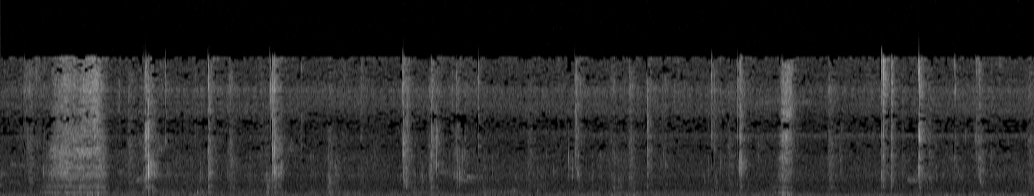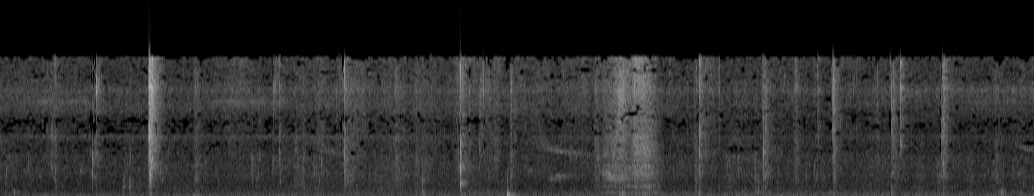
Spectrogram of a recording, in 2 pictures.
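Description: Close-miked eating sounds of a person chewing rice and dalma eaten by hand, with scattered sharp mouth clicks and smacks. Two short louder noisy spells, about a second in and about three-quarters of the way through.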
